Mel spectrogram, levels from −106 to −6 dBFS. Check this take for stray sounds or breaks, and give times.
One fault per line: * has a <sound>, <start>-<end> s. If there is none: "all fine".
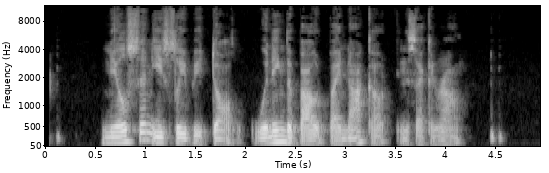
all fine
